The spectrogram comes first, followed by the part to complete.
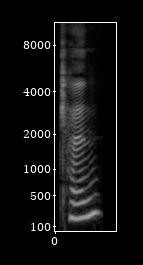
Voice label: "chen2", Chinese

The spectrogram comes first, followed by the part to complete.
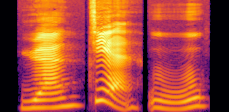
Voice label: "yuan2jian4wu3", Chinese

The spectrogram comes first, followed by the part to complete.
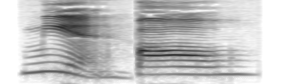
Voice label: "mian4bao1", chinese

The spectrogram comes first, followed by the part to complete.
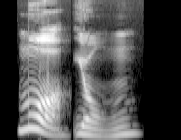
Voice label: "mo4 yong3", Chinese

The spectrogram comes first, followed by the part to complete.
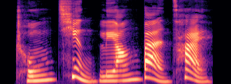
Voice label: "chong2qing4liang2ban4cai4", chinese

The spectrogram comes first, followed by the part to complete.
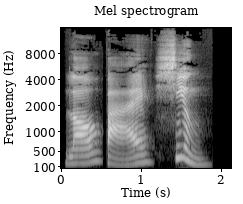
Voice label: "laobaixing", Chinese

